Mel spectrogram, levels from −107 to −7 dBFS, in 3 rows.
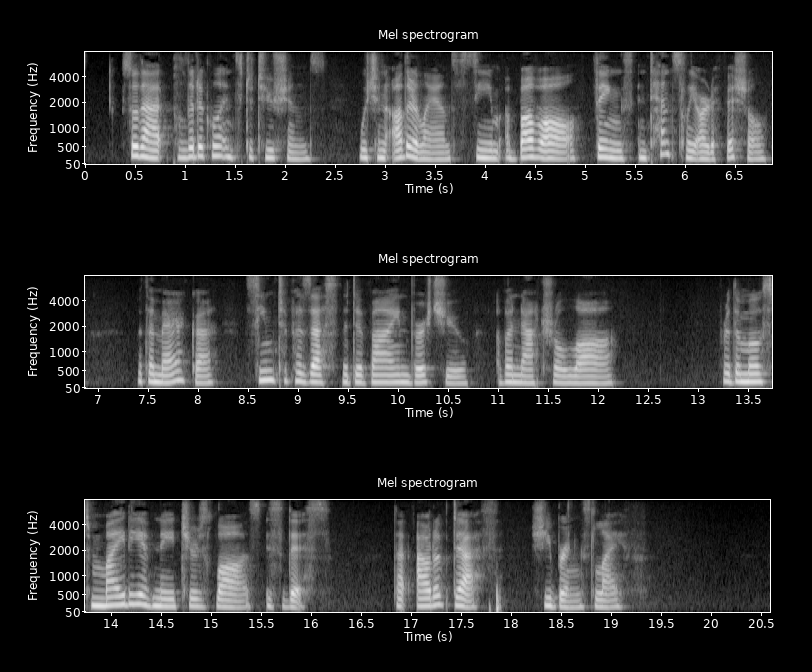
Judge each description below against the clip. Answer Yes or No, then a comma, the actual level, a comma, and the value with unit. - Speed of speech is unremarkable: No, slow, 120 wpm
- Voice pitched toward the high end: Yes, high, 195 Hz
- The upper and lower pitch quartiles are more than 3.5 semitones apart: No, average, 2.7 semitones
